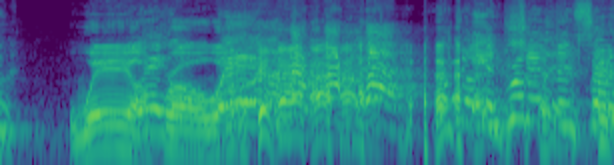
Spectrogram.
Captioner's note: laughter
